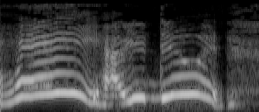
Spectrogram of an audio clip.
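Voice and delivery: high, slow, sing-song hello; friendly Aussie greeting. Retold or imitated. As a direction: greet a passing dog walker cheerfully. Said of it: "you say".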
